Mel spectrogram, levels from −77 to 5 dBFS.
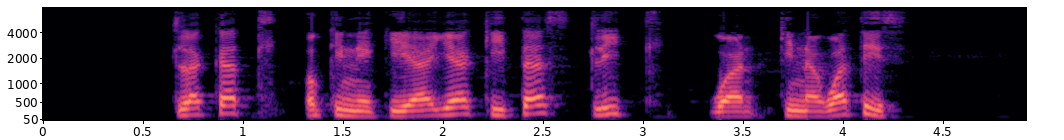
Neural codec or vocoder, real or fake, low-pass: none; real; 7.2 kHz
